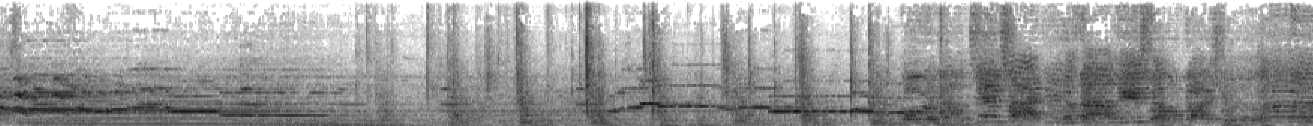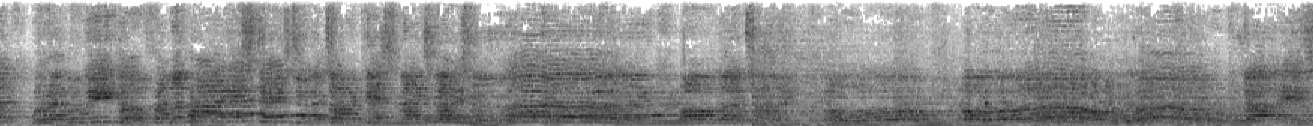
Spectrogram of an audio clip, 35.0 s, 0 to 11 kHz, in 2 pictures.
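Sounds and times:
instrumental accompaniment with bass: 0:00.0 - 0:35.0
children's choir singing: 0:11.7 - 0:35.0.

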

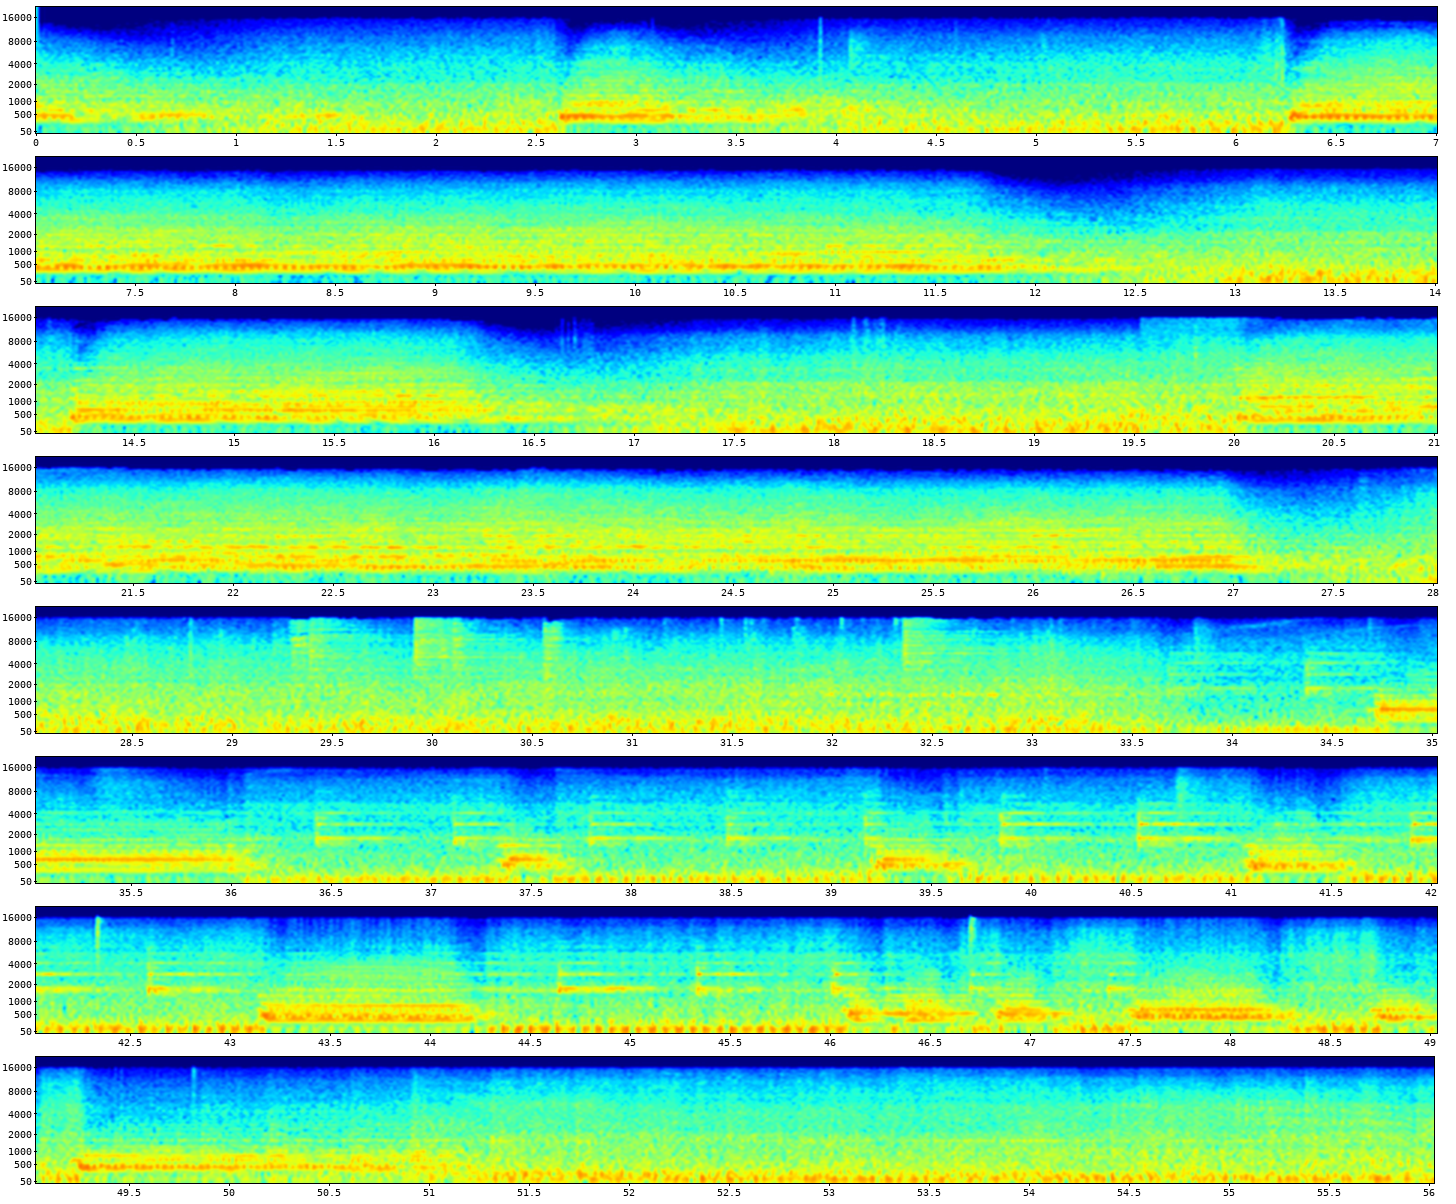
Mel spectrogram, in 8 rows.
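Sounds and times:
locomotive air horn blasts: 0:00.0 - 0:01.6, 0:02.6 - 0:04.4, 0:06.2 - 0:12.8, 0:14.2 - 0:17.3, 0:19.9 - 0:28.0, 0:34.7 - 0:36.4, 0:37.3 - 0:37.8, 0:39.2 - 0:39.8, 0:41.0 - 0:41.8, 0:43.1 - 0:44.4, 0:46.0 - 0:51.4
train rumbling on rails: 0:00.0 - 0:56.0.

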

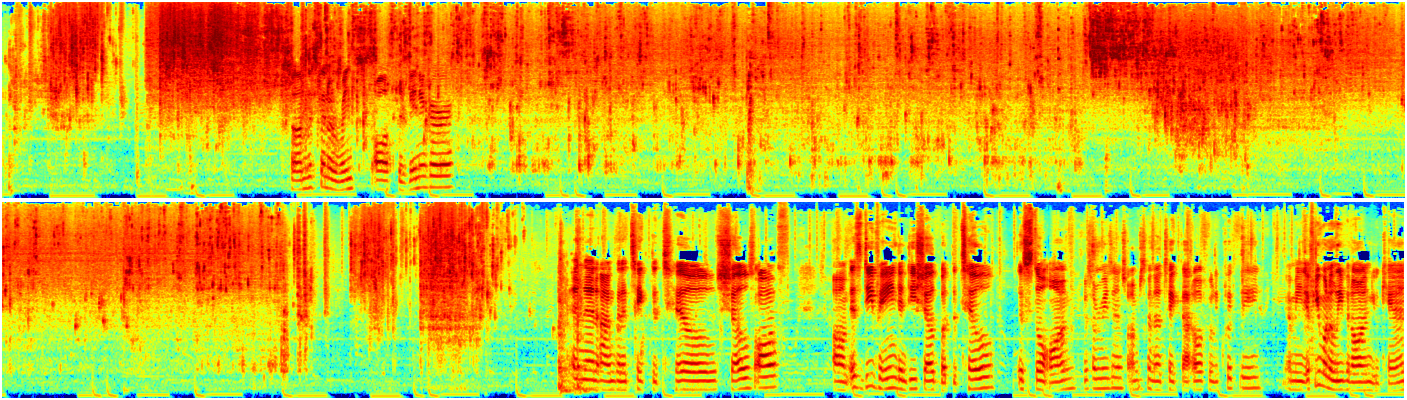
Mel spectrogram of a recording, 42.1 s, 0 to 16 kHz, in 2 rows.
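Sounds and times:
faucet running into a bowl: 0:00.1 - 0:28.8
water splashing and sloshing: 0:06.6 - 0:16.6.

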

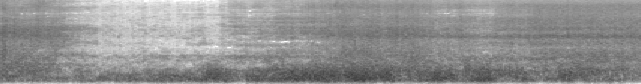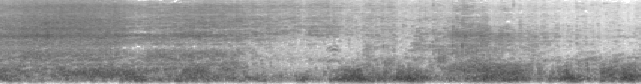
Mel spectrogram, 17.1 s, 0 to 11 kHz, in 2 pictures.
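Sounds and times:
waves washing on sand: 0:00.0 - 0:17.0
wind buffeting microphone: 0:00.0 - 0:17.0.

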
